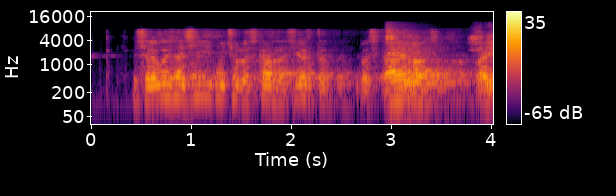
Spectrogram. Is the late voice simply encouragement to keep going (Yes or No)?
No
